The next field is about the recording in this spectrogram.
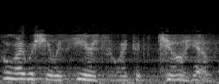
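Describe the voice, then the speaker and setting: An American woman playing a wounded, evasive wife haunted by lost love, speaking in an emotional, halting way in an old-time radio drama. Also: medium pitch, faint music behind, natural voice. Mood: bitter, anguished. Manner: emotional, halting, old-fashioned genteel exclamations. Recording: dull, noisy old radio recording.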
